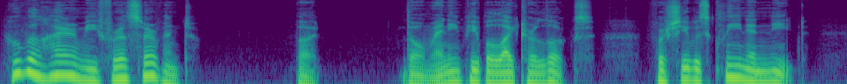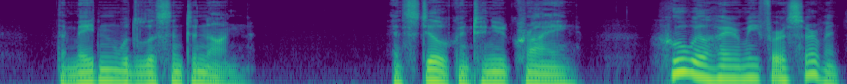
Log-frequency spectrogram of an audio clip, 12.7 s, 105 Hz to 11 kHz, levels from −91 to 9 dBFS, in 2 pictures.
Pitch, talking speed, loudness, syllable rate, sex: 115 Hz, 175 wpm, -19 LUFS, 5.4 syllables/s, male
